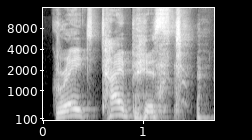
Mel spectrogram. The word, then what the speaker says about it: Create Typist: Create Typist, a gem game by Luca1152. Create Typist, pronounced Great Typist, okay, is a simple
